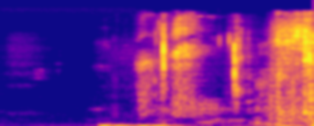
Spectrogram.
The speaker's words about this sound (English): What are you doing at the moment? Eating a truffle. Next to a microphone, which is highly sensitive.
